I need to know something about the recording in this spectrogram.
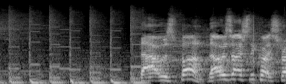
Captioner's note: upbeat victory music; children cheering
